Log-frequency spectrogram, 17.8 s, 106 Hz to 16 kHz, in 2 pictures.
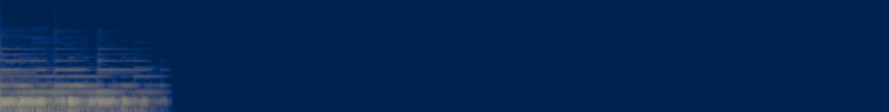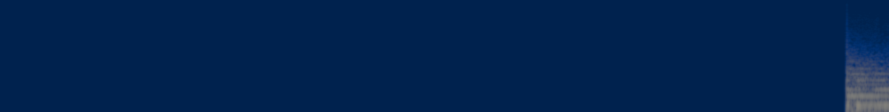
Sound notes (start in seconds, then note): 2.6 silence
